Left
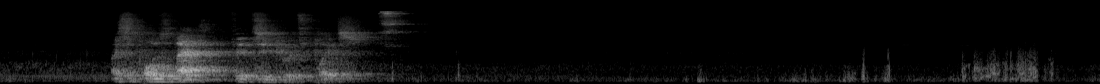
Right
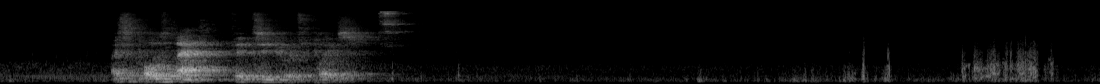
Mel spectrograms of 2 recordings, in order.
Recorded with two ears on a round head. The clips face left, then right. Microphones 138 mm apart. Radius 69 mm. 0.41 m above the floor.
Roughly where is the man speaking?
Right.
